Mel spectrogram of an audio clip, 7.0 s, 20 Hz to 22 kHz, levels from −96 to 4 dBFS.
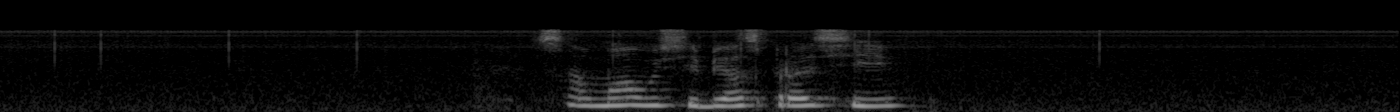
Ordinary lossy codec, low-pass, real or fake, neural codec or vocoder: AAC, 32 kbps; 7.2 kHz; real; none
